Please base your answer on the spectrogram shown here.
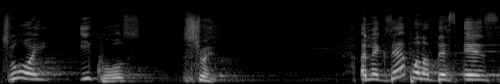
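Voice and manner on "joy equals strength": slow, drawn out. Shown as a demonstration. Preacher having the church say it again, slowly. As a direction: stretch Joy equals strength slowly. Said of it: "Say it again".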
